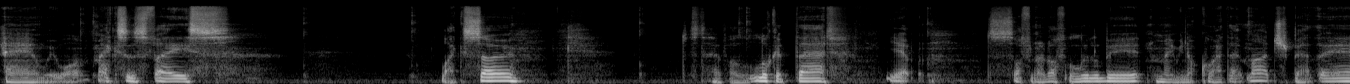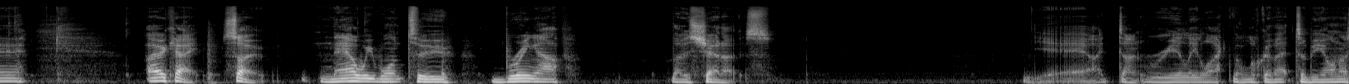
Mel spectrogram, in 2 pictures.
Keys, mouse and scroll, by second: 0.8 click, 3.1-4.3 drag, 6.4 click, 7.4 click, 9.3-12.7 drag, 13.6 click, 14.8 click, 17.1 click, 20.5-26.9 drag.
